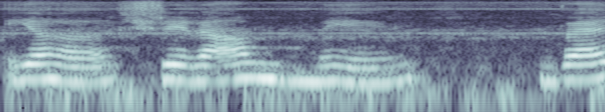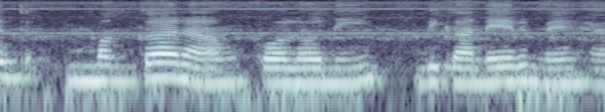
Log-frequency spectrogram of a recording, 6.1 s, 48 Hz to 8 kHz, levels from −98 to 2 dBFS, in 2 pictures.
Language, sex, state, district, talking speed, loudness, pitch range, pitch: Hindi, male, Rajasthan, Bikaner, 100 wpm, -14 LUFS, 180-210 Hz, 195 Hz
